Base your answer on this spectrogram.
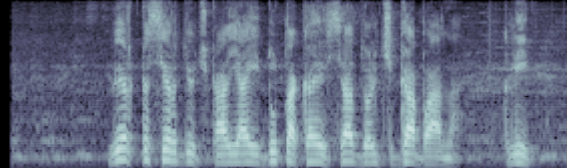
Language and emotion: Russian, neutral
